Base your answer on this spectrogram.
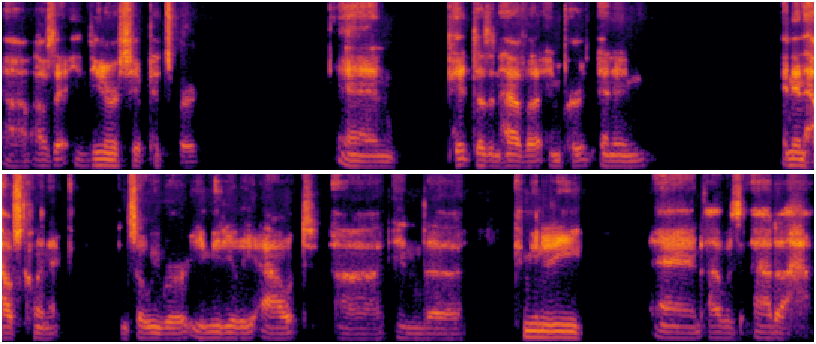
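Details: Speech-language pathologist who stutters, speaking on a panel; stuttering.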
